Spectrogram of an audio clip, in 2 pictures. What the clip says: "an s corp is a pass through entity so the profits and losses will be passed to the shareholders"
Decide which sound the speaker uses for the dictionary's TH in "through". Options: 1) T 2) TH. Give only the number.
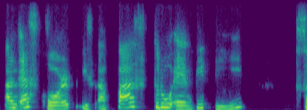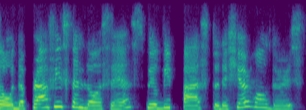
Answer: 1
